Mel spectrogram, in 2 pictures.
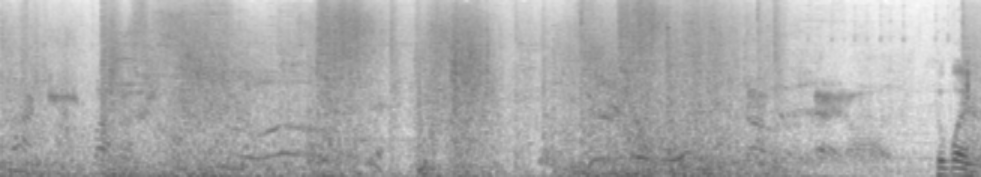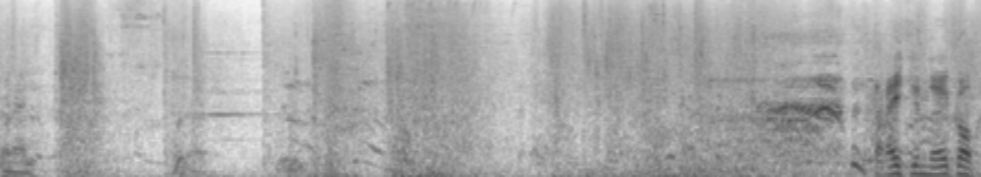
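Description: Game spell effects and hits crash and whoosh in a fast fight.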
